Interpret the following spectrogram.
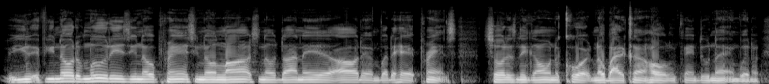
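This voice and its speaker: A man's voice: lowish voice, fairly even intonation, fairly quick, hardly any pauses, dark tone, smooth. A man with a Southern US accent hosting a casual interview in slangy street talk, repeating phrases and often saying man and bro. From Glenville, Georgia, United States. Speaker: host interviewer of a hip-hop show.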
